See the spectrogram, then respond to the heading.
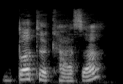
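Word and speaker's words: Butterkäse: This special cheese, which is pronounced butta casa, which, if you're not familiar, it's a German cheese.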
